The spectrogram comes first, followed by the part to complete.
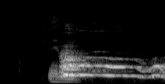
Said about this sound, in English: And sorry about the dogs.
